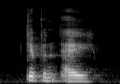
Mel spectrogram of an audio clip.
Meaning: a chicken egg
- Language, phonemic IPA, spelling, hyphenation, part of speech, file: Dutch, /ˈkɪ.pə(n)ˌɛi̯/, kippenei, kip‧pen‧ei, noun, Nl-kippenei.ogg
